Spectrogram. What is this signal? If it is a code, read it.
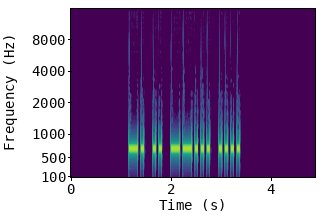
Morse code, heard as a keyed tone, about 20 wpm, 700 Hz. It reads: NI7H
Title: USA Call Signs - 4 Characters - 4x Character Spacing - 20wpm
